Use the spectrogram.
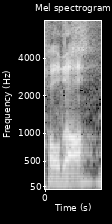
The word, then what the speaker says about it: Holdahl: Did I get it pronounced? Holdahl? Okay. Holdahl.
